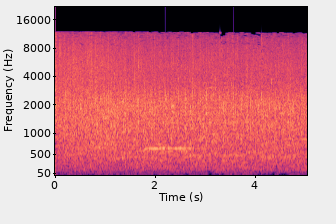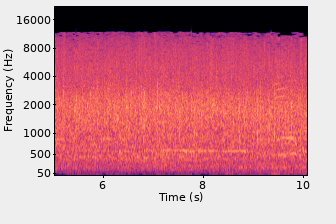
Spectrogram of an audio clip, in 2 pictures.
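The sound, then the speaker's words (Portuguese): A theatre audience applauds steadily and loudly as Verdi's chorus "Va pensiero" ends, a dense wash of clapping that holds for the whole stretch, with scattered cheers and shouts of "bis" and "viva Italia, viva Verdi" rising out of it now and then. “Enquanto algumas pessoas gritavam bis, bis e viva Itália, viva Verdi, as que estavam nos pisos superiores do teatro jogavam pedaços de papel picado.”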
